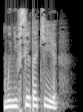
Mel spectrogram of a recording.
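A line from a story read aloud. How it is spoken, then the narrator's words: Hoarse wheeze. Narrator (Russian): только и смог просипеть он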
